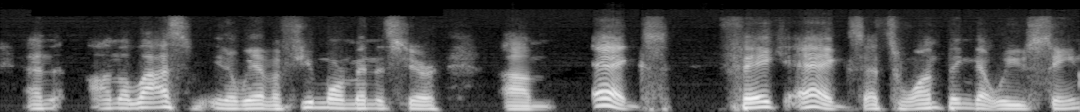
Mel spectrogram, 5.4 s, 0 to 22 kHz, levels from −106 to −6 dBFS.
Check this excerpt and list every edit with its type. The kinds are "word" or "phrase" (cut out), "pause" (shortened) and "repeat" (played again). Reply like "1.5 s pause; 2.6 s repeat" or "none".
none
